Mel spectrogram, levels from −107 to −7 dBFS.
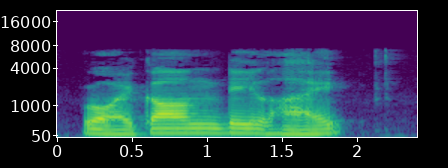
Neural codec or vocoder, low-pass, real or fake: none; 7.2 kHz; real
